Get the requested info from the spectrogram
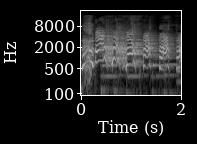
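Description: A person laughing in a quick run of high-pitched giggles and snickers that rise and fall in pitch.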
